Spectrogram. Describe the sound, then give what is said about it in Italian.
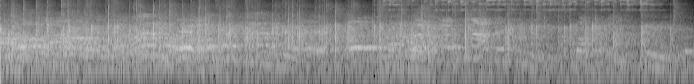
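An audience applauds steadily, a dense wash of many hands clapping at an even level throughout, with murmured voices mixed into the crowd noise. “Questi vostri applausi sono la conferma precisa della fondatezza del mio ragionamento.”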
